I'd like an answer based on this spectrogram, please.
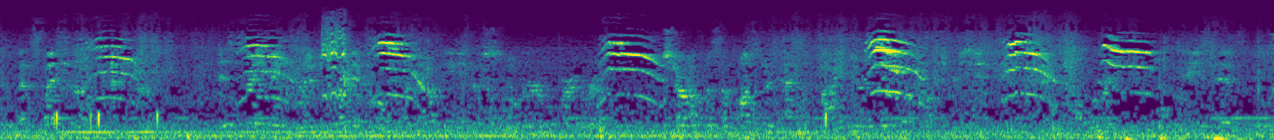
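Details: Cat meowing again and again, high arched calls that rise and fall, about one every second or two with brief gaps, over a faint low hum and soft background noise.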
